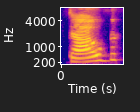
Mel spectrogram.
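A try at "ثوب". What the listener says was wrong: No, you cannot say taub because you have a dhamma here. Once you have a dhamma here, it has to be u. Okay, and the wow here, it elongates the movement. So it's tube. Tube.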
